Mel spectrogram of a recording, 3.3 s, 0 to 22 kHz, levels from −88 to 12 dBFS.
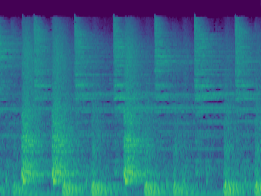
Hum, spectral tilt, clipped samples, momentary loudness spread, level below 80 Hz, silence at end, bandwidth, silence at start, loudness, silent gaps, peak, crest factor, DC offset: none; -3.5 dB/octave; under 0.1%; 6 LU; -30 dBFS; 0 s; 17 kHz; 0 s; -18 LUFS; none; -2 dBFS; 18 dB; under 0.1%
